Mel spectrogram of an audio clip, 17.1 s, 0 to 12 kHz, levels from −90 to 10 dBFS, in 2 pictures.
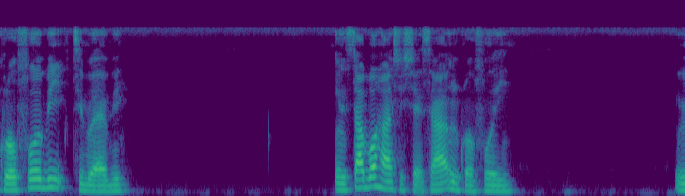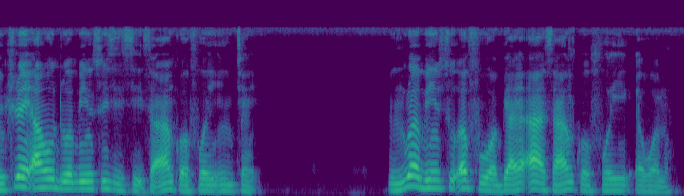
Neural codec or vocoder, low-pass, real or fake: codec, 16 kHz, 16 kbps, FunCodec, trained on Chinese and English, 50 frames a second; 7.2 kHz; fake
